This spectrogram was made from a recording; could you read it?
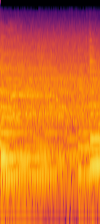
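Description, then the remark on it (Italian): A large crowd applauds continuously, a dense, steady wash of clapping that fills the space, with a faint tonal hum running underneath and a slight swell near the end. “Portateli a casa questi applausi, anche Max, che è lontano.”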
